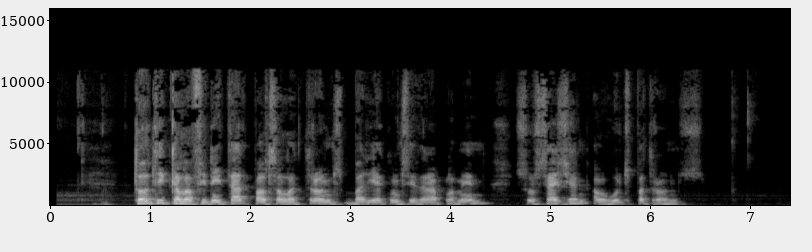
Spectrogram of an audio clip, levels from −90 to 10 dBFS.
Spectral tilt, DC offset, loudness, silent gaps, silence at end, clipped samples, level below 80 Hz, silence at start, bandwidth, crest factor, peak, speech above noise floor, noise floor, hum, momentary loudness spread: -5 dB/octave; under 0.1%; -21 LUFS; none; 0.95 s; under 0.1%; -54 dBFS; 0.55 s; 11.5 kHz; 22 dB; 0 dBFS; 36 dB; -57 dBFS; none; 15 LU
